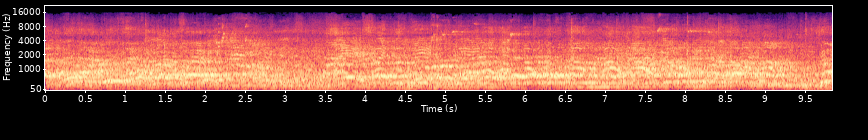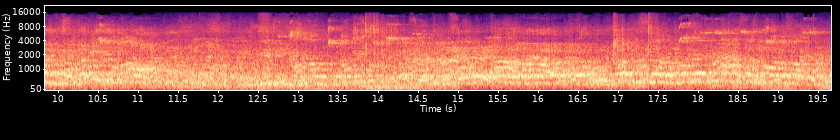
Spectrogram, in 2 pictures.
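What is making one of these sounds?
A ball thumps against the floor and walls.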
